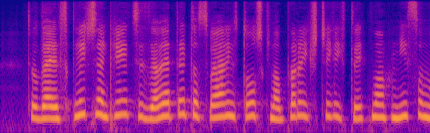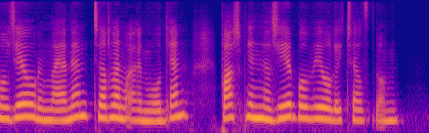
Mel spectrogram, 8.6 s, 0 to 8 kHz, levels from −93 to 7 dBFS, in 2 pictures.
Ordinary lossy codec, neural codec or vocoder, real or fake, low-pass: none; codec, 16 kHz, 0.5 kbps, FreqCodec, larger model; fake; none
